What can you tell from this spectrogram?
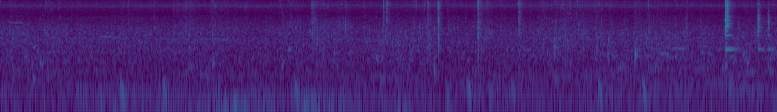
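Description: Shallow river water trickling and splashing around a wading person, with water poured out of a metal cooking pot about halfway through. Scattered small knocks, and one sharp click near the end that is the loudest sound.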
